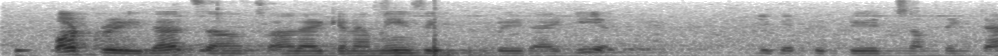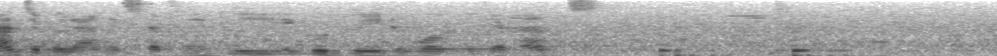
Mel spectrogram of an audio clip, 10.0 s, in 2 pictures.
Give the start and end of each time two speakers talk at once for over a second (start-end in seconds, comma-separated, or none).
none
